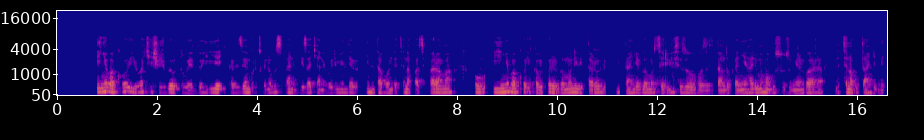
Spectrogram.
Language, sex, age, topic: Kinyarwanda, female, 25-35, health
